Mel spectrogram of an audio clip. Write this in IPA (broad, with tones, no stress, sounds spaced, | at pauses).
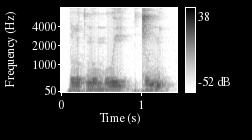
l ʊ˨ k̚ n̪ uː˨ m uː˧ j | t̪ ɵ˨˥ n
